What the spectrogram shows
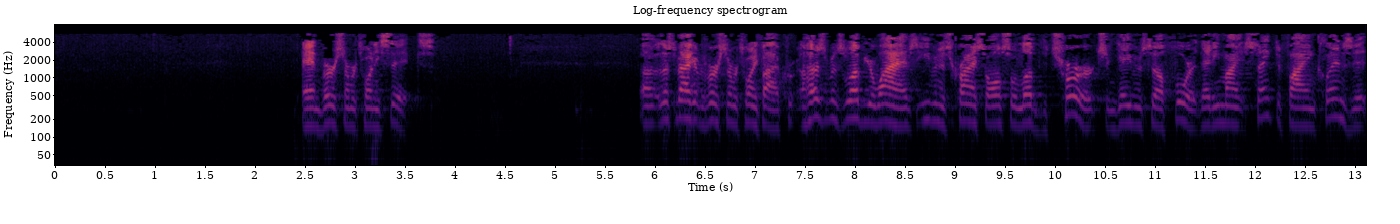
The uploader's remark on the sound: Ketha Heights Baptist Church ~ Live Broadcast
